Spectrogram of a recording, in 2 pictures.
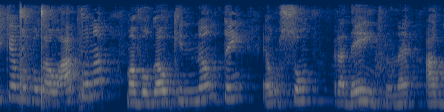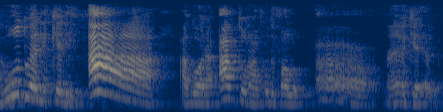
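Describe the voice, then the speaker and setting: Brazilian teacher, echoey slow lesson. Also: female voice, on the high side, sharp tone. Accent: Brazilian Portuguese. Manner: explanatory, frequent checking tags. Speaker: Spanish teacher. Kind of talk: recorded video lesson. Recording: echoey room, dull lo-fi sound.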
